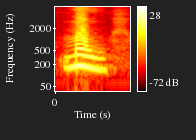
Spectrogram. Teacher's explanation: O O não tem som de O nem de O fechado, ele tem som de U. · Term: semivogais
